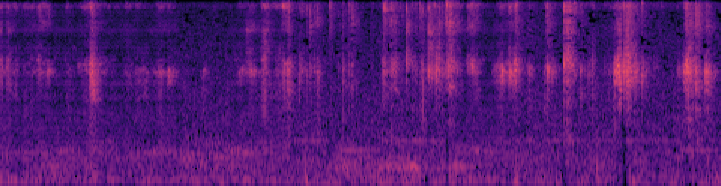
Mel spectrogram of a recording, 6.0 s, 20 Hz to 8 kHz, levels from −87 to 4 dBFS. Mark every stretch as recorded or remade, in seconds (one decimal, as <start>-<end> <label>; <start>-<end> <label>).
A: 0.0-1.5 remade; 1.5-1.9 recorded; 1.9-2.4 remade; 2.4-3.8 recorded; 3.8-4.3 remade; 4.3-6.0 recorded

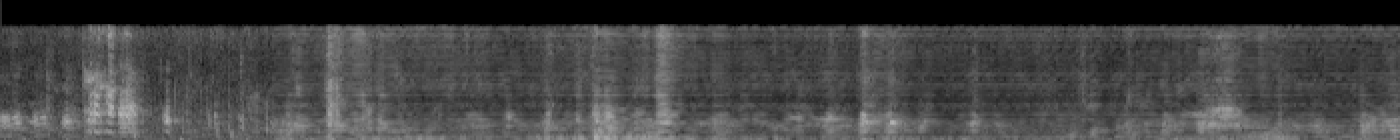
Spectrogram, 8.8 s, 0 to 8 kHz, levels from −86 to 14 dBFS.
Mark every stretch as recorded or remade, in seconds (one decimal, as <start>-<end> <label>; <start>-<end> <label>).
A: 0.0-1.7 recorded; 1.7-8.8 remade

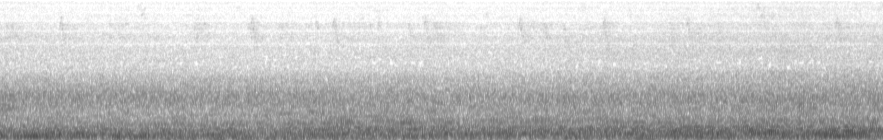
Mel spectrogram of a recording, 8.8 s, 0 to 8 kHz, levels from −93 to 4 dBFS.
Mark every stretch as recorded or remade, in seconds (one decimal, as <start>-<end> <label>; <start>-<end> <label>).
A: 0.0-8.8 recorded

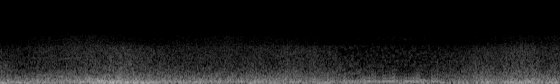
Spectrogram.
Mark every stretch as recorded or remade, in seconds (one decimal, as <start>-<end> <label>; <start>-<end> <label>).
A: 0.0-3.4 recorded; 3.4-4.4 remade; 4.4-5.6 recorded

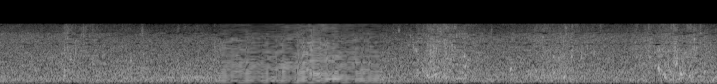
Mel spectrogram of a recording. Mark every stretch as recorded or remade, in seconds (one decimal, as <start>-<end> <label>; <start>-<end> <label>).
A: 0.0-2.2 recorded; 2.2-3.8 remade; 3.8-7.2 recorded

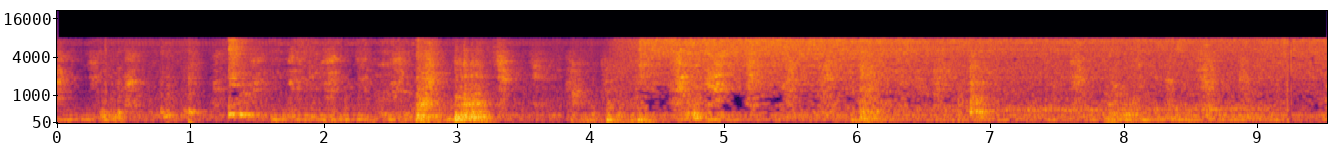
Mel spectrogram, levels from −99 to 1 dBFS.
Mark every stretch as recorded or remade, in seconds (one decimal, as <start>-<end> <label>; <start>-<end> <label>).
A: 0.0-0.5 remade; 0.5-1.6 recorded; 1.6-2.7 remade; 2.7-9.5 recorded

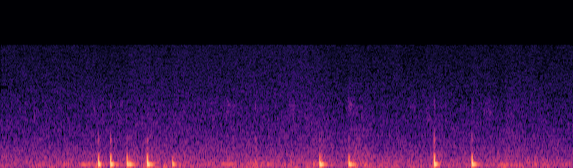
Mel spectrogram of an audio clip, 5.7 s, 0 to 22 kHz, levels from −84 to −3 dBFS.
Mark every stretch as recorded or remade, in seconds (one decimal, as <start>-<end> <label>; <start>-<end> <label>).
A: 0.0-5.7 recorded

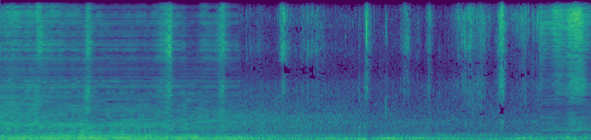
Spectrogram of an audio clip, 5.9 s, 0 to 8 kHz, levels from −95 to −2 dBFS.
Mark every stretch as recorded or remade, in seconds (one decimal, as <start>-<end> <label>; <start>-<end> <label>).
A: 0.0-2.4 remade; 2.4-5.4 recorded; 5.4-5.9 remade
